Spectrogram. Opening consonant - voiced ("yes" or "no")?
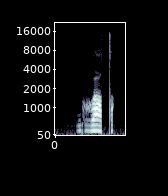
yes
